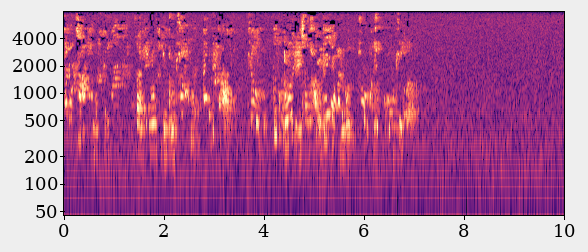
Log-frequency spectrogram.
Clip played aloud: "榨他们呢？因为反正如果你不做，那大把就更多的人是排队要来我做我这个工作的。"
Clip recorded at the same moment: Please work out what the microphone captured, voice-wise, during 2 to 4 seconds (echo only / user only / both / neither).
echo only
